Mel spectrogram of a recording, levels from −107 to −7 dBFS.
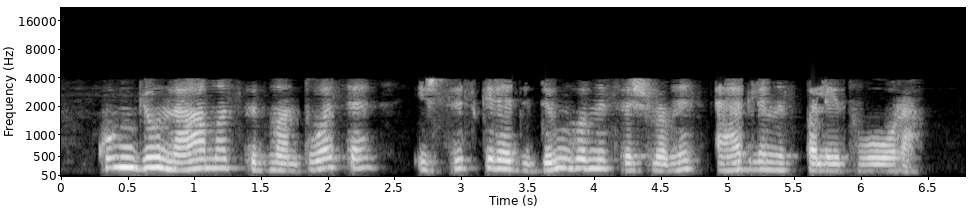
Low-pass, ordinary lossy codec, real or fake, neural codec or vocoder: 7.2 kHz; AAC, 16 kbps; real; none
